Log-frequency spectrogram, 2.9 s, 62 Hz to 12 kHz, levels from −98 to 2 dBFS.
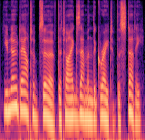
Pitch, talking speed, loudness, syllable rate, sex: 150 Hz, 245 wpm, -16 LUFS, 6.8 syllables/s, male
